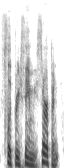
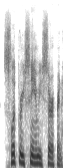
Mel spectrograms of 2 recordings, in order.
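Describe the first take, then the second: First: The s sounds are said with a lisp. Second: The s sounds are said clearly.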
